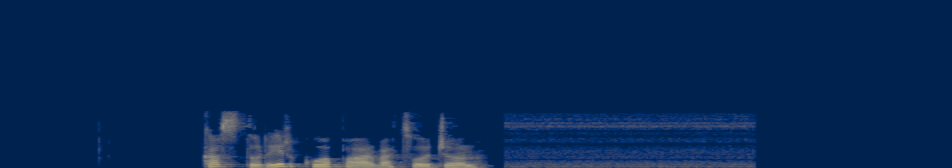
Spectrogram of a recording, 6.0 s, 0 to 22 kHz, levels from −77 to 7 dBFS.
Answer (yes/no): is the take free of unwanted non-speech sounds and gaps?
yes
